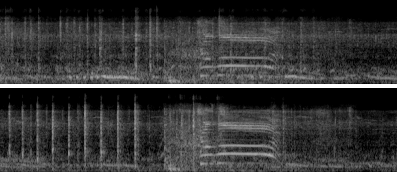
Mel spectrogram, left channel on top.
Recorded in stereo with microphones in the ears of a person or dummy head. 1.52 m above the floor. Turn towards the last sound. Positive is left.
turn(degrees=-30)  # may be behind; listen again after turning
